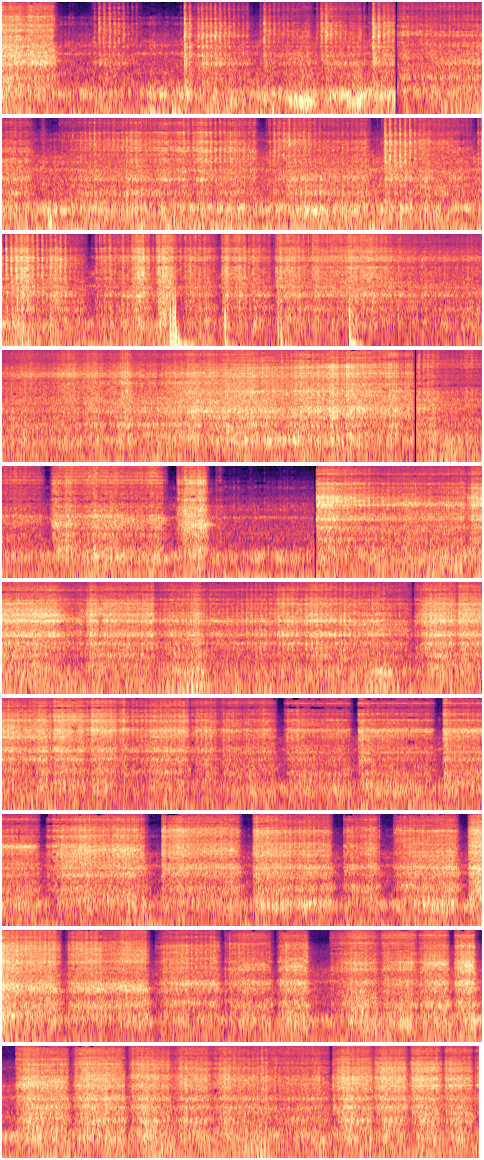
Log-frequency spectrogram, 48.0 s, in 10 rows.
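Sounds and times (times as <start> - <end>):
lathe gouge scraping: 0.0 - 21.4, 22.3 - 47.9
sharp knocks: 11.2 - 13.3.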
